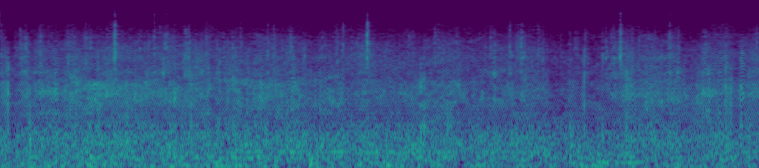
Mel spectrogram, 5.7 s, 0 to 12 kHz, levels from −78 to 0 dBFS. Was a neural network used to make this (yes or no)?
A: yes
